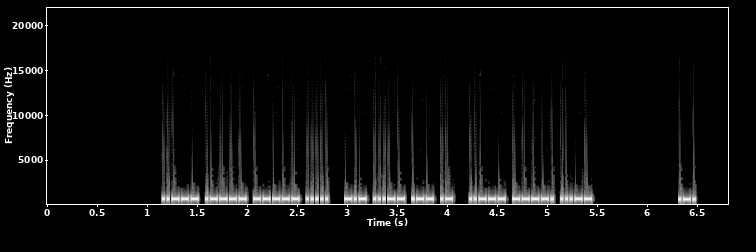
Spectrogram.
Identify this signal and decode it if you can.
Morse code, heard as a keyed tone, about 50 wpm, 700 Hz. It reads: 2105 K3WA 293 R
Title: Worked All Europe DX Contest - QTC Exchange - 50wpm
